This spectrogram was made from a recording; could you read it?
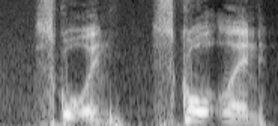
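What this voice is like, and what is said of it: Put-on Scottish accent. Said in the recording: “Scotland's the only word I can do in a Scottish accent, and it works.”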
